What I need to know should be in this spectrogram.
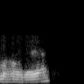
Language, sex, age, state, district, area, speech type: Sanskrit, male, 18-30, Karnataka, Uttara Kannada, rural, conversation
